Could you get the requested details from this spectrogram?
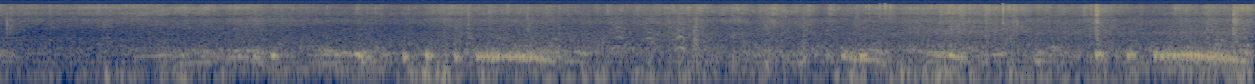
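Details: Quiet domestic pigeons murmur short, wobbling coos in two clusters, early and late, against a low hiss and faint background hum.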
